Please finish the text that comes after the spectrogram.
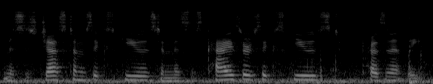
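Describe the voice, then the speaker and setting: A woman's voice: medium pitch, moderate pace. A woman calling the roll at a board meeting in a plain, matter-of-fact way. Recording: noisy room audio.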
